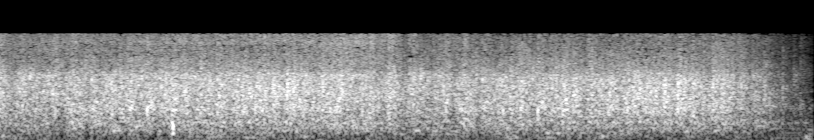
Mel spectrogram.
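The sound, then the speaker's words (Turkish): Sustained, dense clapping from a crowd, a steady crackling wash of applause that holds evenly for several seconds before tapering off at the end. No one speaks over it. “Kocaman bir alkış İbrahim Hocam.”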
